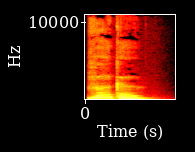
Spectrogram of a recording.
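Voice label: "virgo", English, British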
